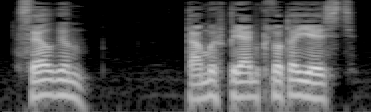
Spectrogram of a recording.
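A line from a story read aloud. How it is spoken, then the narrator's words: Sharp tone. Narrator (Russian): резким тоном произнес второй волшебник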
